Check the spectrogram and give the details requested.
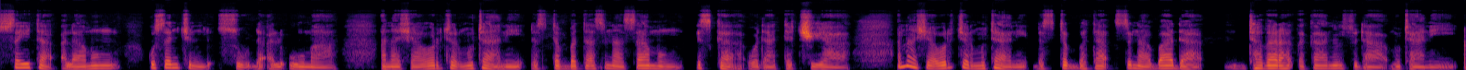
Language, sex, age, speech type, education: Hausa, male, 15-29, spontaneous, tertiary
